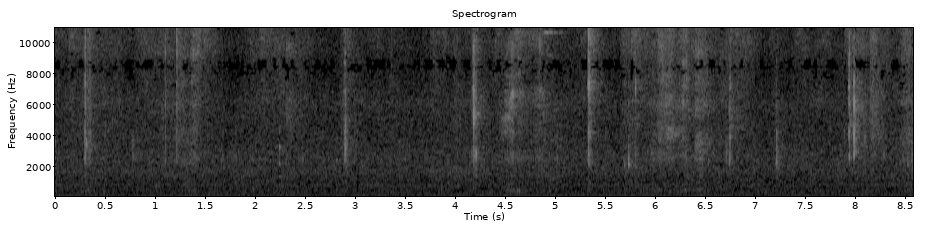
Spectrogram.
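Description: A young woman slurps noodles loudly, close to a microphone.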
